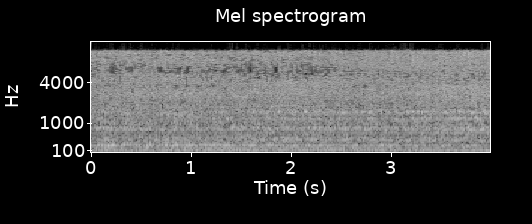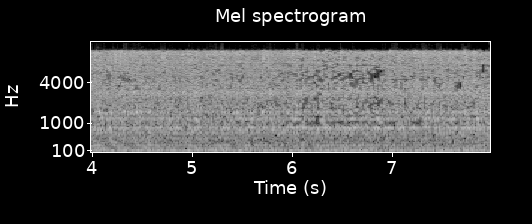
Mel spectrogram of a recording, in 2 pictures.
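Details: LS-swapped Buick Regal V8 after thermostat change, cranked with radiator cap off to check for leaks before adding coolant: deep, even idle with steady rumble, no knocks or misses; running smoothly.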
